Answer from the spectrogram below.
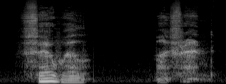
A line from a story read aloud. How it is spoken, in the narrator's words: he whispered into the rubble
